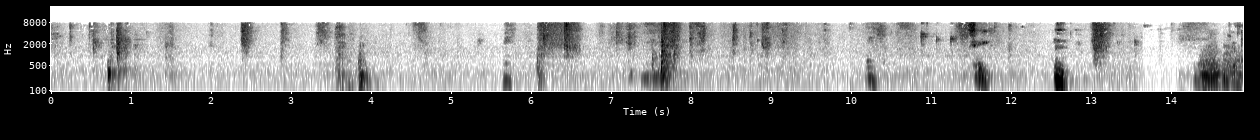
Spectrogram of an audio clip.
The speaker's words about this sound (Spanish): Y acá toca abrir la puerta porque mi perra me escuchó ahora que subí el audio y me está arrancando la puerta acá.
